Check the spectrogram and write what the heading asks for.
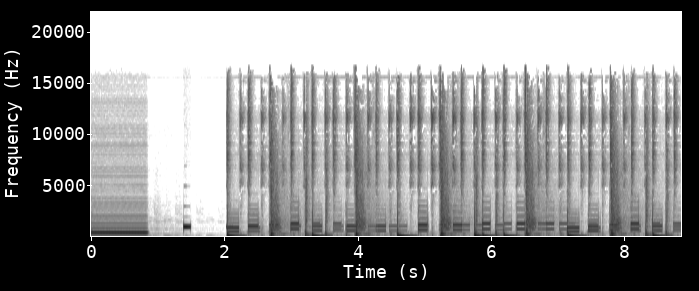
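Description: A buzzy telephone busy tone sounds briefly after a phone is hung up, followed by a short beep and a pause. Then a loud, punchy drum beat starts, layered with repeating electronic phone-like beeps. No one speaks.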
